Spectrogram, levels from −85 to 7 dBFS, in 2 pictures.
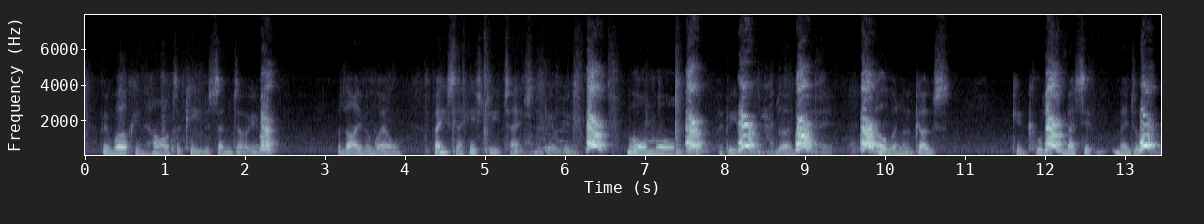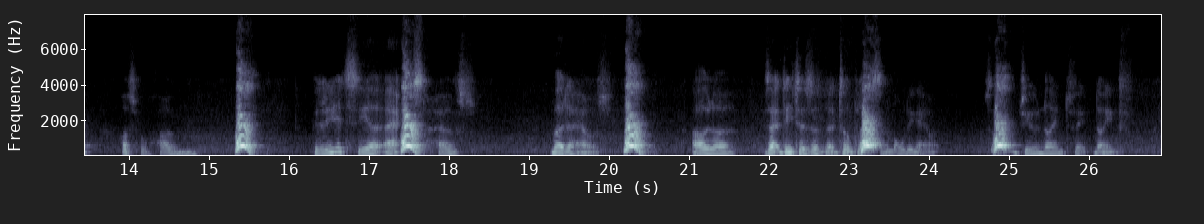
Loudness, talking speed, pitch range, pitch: -19 LUFS, 125 wpm, 160-200 Hz, 175 Hz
